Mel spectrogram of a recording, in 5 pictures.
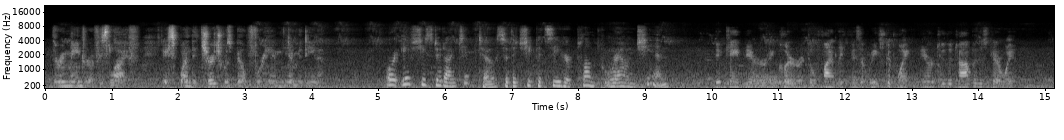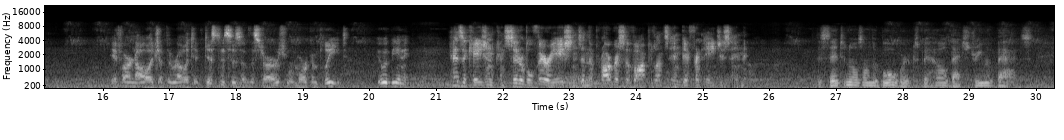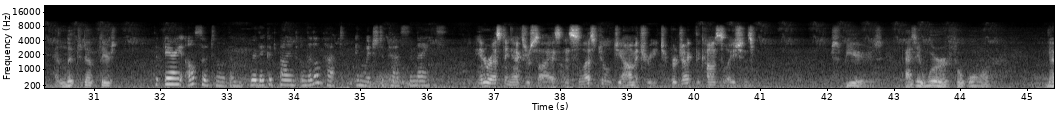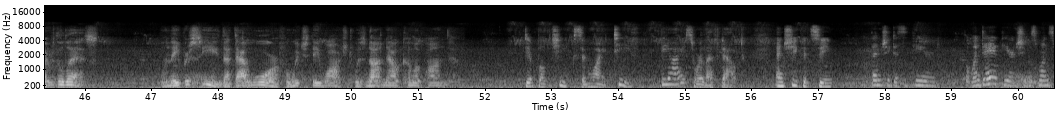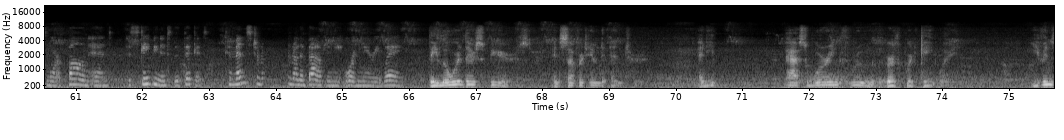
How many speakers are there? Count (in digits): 7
